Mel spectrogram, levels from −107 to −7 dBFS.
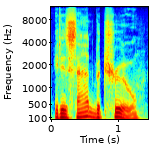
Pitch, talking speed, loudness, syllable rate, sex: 105 Hz, 205 wpm, -15 LUFS, 4.1 syllables/s, male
